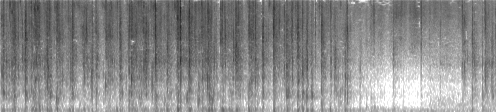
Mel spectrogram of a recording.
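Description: A hand-sized, hollow orange plastic sunscreen spray bottle containing liquid is held in the fingers and shaken rapidly close to the microphone. It makes a fast, dense stream of bright, crinkly plastic ticks and liquid sloshes. The shaking eases and quiets near the end, then picks up again briefly.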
